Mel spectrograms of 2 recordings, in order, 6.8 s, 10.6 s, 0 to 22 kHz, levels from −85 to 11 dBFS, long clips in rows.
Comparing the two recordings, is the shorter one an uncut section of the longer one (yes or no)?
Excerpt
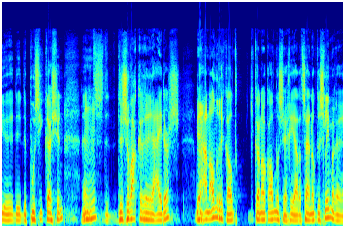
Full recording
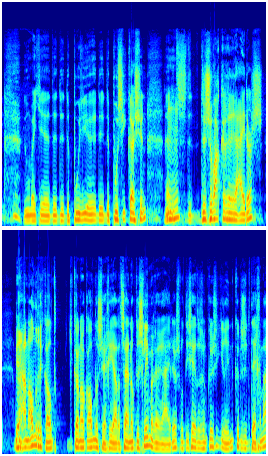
yes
